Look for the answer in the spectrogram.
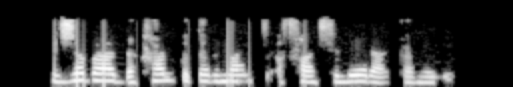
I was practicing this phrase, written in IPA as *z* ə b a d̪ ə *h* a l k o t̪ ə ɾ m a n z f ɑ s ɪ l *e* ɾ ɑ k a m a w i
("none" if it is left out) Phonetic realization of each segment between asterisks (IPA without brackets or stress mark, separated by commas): ʒ, x, e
